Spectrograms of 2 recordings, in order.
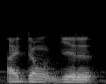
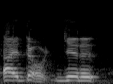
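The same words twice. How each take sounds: First: Said in the usual way. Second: Baffled. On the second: Real, not acted. Repeats confusion, first take high.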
